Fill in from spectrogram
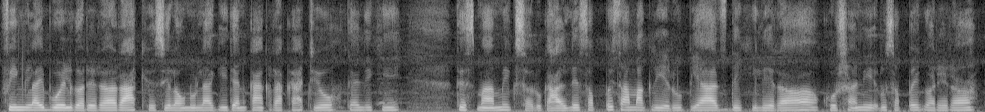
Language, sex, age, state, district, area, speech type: Nepali, female, 45-60, West Bengal, Kalimpong, rural, spontaneous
